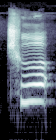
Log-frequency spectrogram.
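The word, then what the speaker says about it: 车: This is pronounced as che, meaning carriage.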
